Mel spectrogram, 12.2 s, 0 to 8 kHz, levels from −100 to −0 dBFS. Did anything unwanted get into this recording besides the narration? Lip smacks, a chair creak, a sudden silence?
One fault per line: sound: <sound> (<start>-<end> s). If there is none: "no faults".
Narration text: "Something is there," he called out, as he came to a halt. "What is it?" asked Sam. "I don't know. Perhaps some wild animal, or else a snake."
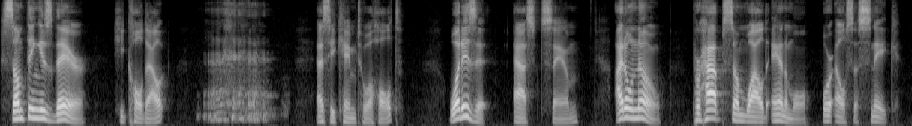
sound: laugh (2.6-3.9 s)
